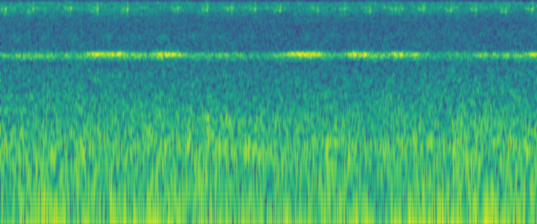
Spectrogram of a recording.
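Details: Night chorus of crickets in the south of Crimea, a continuous high-pitched ringing trill that barely changes, with a gentle breeze rustling beneath it.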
